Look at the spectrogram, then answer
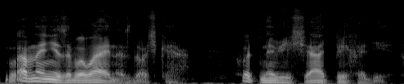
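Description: A man voicing a loud, gruff war veteran in a read-aloud story, speaking in rough folksy phrases. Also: deep voice, big pitch swings, measured pace, no room sound, studio quality, pitched above the performer's own voice, full character voice. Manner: shouting, rough folksy speech.

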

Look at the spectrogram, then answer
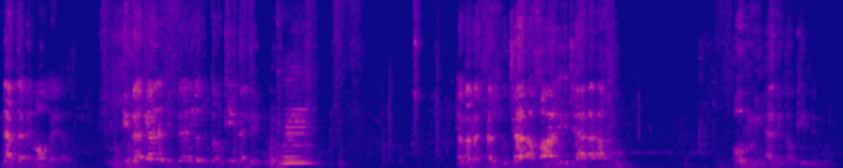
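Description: High-voiced male teacher in echoey classroom. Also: expressive, brisk, long pauses. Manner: keeps checking in with the class, repeats examples. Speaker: Arabic rhetoric teacher. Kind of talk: classroom lecture. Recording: echoey room, mic far off, faint noise.

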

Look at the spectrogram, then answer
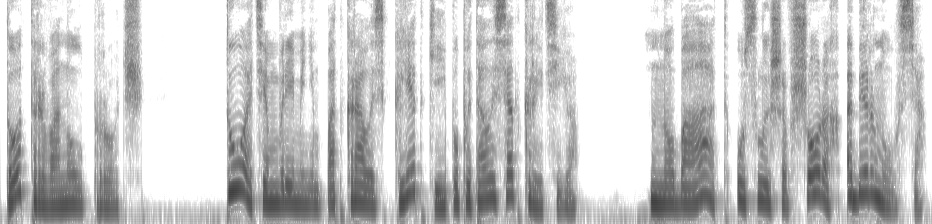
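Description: Casting: expressive woman storyteller for a kids' audiobook, lively intonation, close dry sound. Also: on the low side, no echo. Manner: expressive, animated reading. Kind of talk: storybook narration.

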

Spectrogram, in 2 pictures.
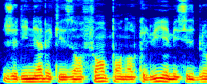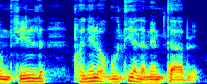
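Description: A man reading a novel aloud as an audiobook narrator, in a measured, even storytelling manner. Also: lowish voice. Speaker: audiobook reader.

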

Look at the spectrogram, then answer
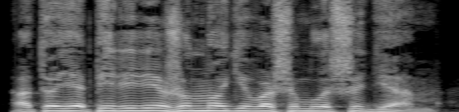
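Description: A rough, menacing gate guard with a gruff voice, as a male narrator plays him. He sounds blunt and hostile. The recording is dry and close. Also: fairly low pitch, expressive, moderate pace, darkish tone, dry recording. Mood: threatening. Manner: gruff and threatening.

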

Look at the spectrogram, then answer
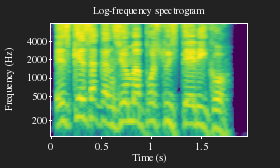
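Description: A gloomy teenage boy sunk in guilt and mumbling his words, as a male narrator voices him. He sits somewhat above the narrator's own pitch and sounds dry and close. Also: expressive, fast talker, sharp tone, no room sound, full character voice. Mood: glum. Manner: mumbling, miserable. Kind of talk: audiobook character voice.

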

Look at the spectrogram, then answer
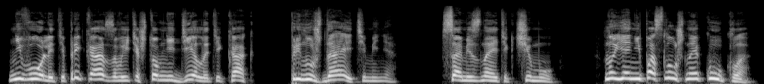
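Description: A man's voice: high voice, no echo, clean studio sound, voice pushed up. A man reading a storybook voicing a distressed young woman who pleads and protests in a raised, tearful voice.

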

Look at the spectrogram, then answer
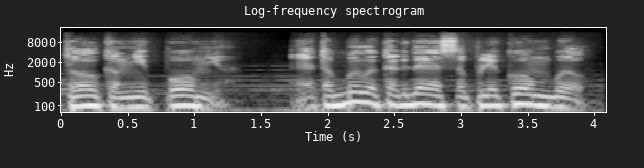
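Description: A man voicing a gruff older village man who talks plainly and scoffs at rumors. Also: on the low side, steady tone, a little slow, faint music behind, close to an everyday voice. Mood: wary.

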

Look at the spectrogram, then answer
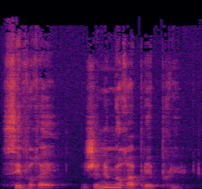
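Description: A woman reading an audiobook, voicing a grief-stricken young husband in a low, broken, tearful voice. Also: takes it slowly, darkish tone. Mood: grieving.

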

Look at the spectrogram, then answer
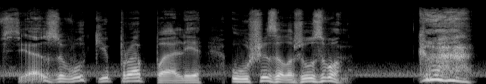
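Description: A man narrating a first-person audiobook in a dramatic, expressive way. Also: medium pitch, normal speed, a little hiss or hum.

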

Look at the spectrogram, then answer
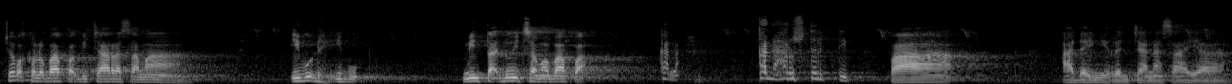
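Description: A middle-aged male preacher giving a lively sermon, asking rhetorical questions, acting out little exchanges and slowly chanting prayers. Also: mid-range voice. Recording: echoey hall with long reverb.

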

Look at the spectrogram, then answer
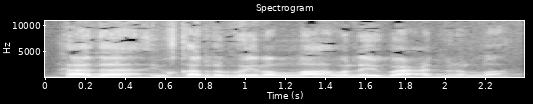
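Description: Sheikh teaching fast in a hall. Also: male voice, medium pitch, steady tone, slight background noise. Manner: asks the audience questions and answers them himself; sarcastic. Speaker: sheikh teaching a book on creed. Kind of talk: religious lesson.

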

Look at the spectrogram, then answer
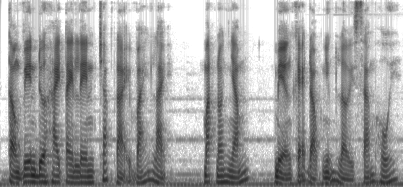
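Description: A man narrating a horror story in a steady, ominous way. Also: sits low.

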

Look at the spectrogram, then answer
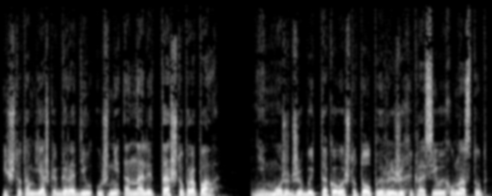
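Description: A man's voice: medium pitch, big pitch swings, moderate pace, darkish tone, dry recording, studio quality, close to an everyday voice. A man reading an audiobook, voicing a stubborn, hot-tempered teenage boy who talks in a heated, defiant way. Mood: brooding.

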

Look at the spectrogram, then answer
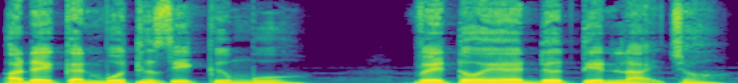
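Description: A man's voice: medium pitch, moderate pace, a little mellow, smooth, no room sound, soft background music, lightly acted. A man doing an anxious, fretful middle-aged mother. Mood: weary, tired. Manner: pleading, fretful.

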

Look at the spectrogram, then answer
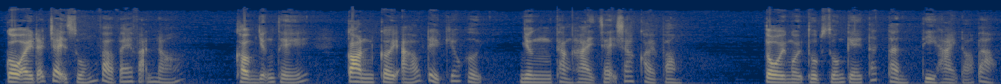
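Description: A woman's voice: lowish voice, normal speed, husky. A woman narrating a first-person family drama story, telling it through the husband's eyes.

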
